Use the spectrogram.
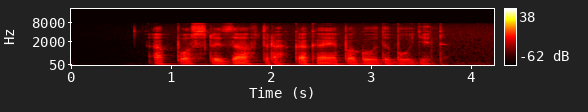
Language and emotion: Russian, neutral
